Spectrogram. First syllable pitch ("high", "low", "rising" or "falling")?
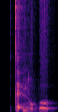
high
